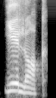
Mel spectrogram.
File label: "Yale lock", Indian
